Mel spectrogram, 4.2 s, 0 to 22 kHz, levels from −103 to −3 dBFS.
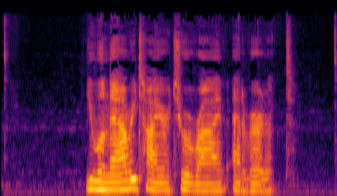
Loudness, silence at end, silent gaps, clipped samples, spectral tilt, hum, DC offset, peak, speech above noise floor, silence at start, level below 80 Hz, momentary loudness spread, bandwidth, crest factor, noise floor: -21 LUFS; 0.6 s; none; under 0.1%; -6 dB/octave; none; under 0.1%; -4 dBFS; 46 dB; 1.1 s; -58 dBFS; 12 LU; 13.5 kHz; 20 dB; -67 dBFS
